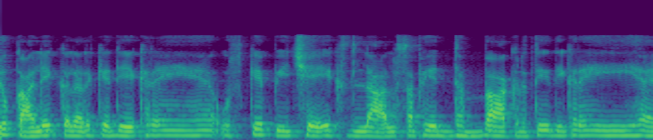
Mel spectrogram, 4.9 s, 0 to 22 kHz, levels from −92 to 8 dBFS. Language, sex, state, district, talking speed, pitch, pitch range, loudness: Hindi, male, Maharashtra, Mumbai Suburban, 210 wpm, 140 Hz, 130-145 Hz, -19 LUFS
